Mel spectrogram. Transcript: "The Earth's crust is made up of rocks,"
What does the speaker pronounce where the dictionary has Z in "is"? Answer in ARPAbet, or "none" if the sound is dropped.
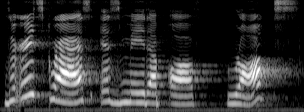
Z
